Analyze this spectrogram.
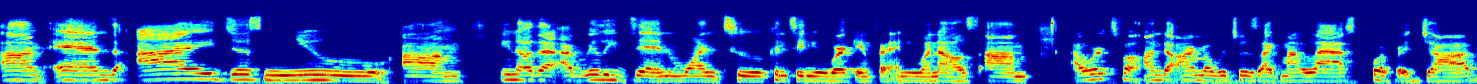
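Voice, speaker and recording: The woman's voice is fairly low in pitch with monotone, flat intonation. She speaks at a fairly slow pace. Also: very even loudness. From Brooklyn, New York (born in Jamaica). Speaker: entrepreneur and designer. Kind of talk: casual interview.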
